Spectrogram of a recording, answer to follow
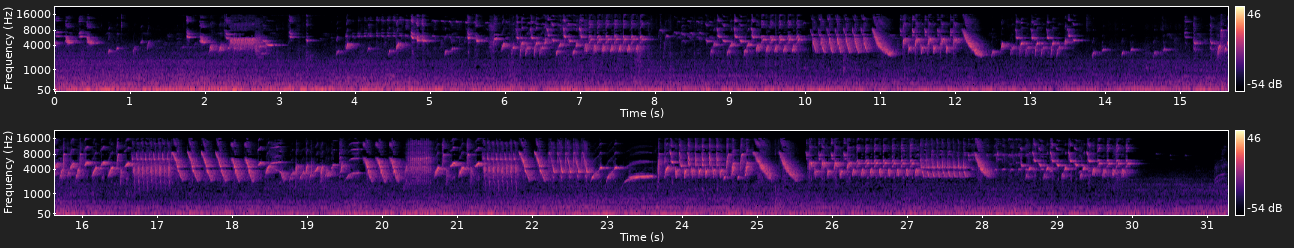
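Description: European goldfinch singing: long runs of fast twittering, trilling song phrases broken by a few short pauses.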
